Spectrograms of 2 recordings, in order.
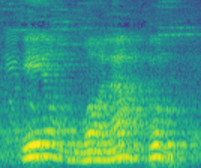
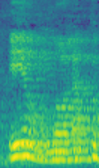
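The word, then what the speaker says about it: أدغلمتم: Jadi cara membacanya idghalamtum. Idghalamtum, jangan ingat kalau dibaca idghalamtum salah. Langsung idghalamtum. Zalnya itu tidak usah disebut lagi. Gitu ya.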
